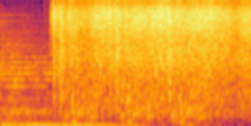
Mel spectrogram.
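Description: A series of heavy splashes, one after another, as Jewish travellers are thrown overboard by pirates from a ship in the middle of the sea, over a steady loud roar of sea and wind. Noisy, with no voices.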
